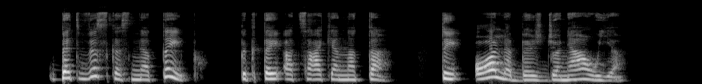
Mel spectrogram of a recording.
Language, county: Lithuanian, Vilnius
